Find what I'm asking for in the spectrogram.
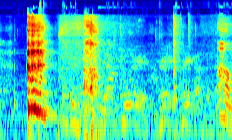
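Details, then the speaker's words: Effortful post–tummy tuck coughing by a patient with chest congestion after intubation, bracing against a pillow: a single forceful, rough cough, then a weaker throat-clearing cough and soft groaning breaths. "man all right that one wasn't as bad I've had worse ones I think I think my abs are getting stronger but that's a quick tip if you need a cough brace yourself push against the pillow and yeah let a big one out make it worth it"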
